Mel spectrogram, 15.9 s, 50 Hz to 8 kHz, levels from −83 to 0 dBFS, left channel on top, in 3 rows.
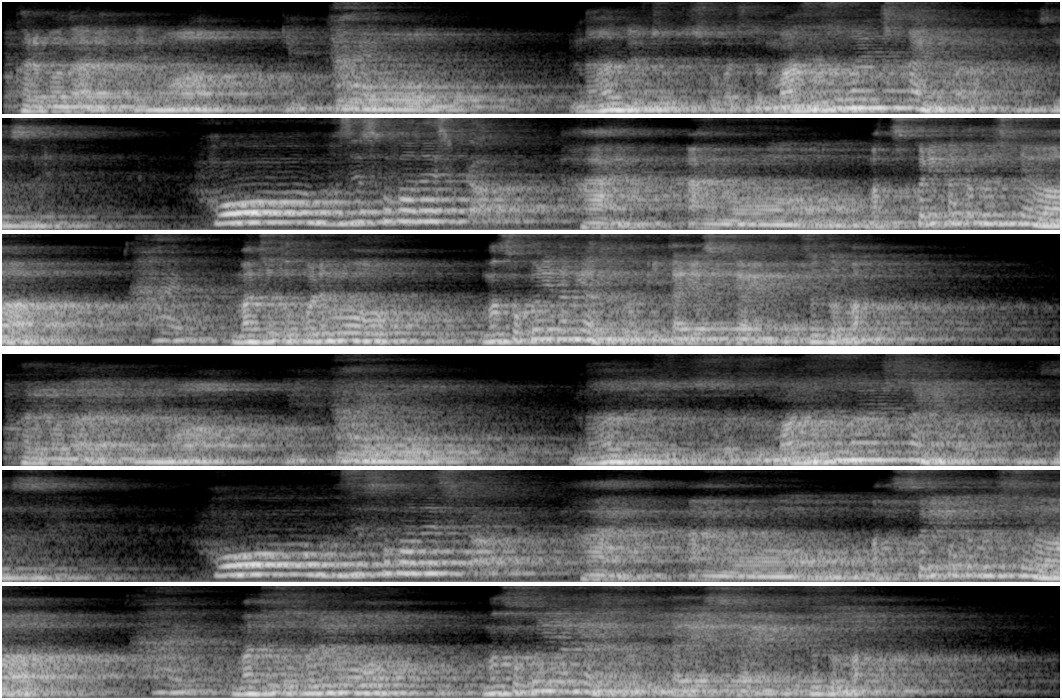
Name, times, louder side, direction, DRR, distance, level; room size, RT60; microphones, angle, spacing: voice 1, 0.1-2.2 2.8-5.6 8.1-10.9 11.7-14.9, left 1 dB, 55° left, 0 dB, 1.3 m, -20 dB
voice 2, 1.6-2.0 6.3-7.9 11.2-11.6, left 1 dB, 75° left, 1 dB, 2.6 m, -20 dB
12.5 x 11.5 x 9.6 m, 2.1 s
head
